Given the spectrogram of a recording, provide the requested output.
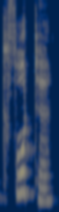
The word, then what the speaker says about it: Quote: Die Quote, die Quote, 쿼트가 아니라 쿼트라고 읽습니다.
